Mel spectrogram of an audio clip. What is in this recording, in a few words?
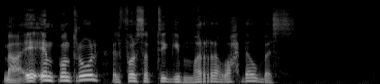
software ad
